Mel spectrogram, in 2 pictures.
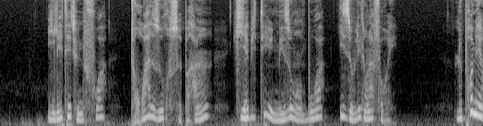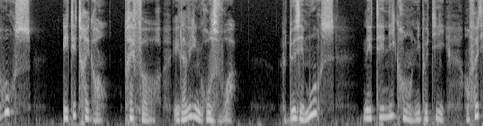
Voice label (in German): fr hoerspiel; les 3 ours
